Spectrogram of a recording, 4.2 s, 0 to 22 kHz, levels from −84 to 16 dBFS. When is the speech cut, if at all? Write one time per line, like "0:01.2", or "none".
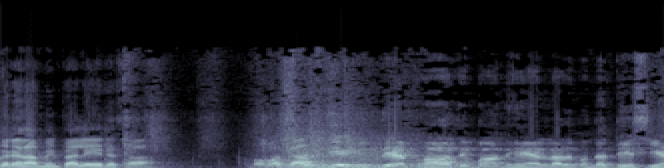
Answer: none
